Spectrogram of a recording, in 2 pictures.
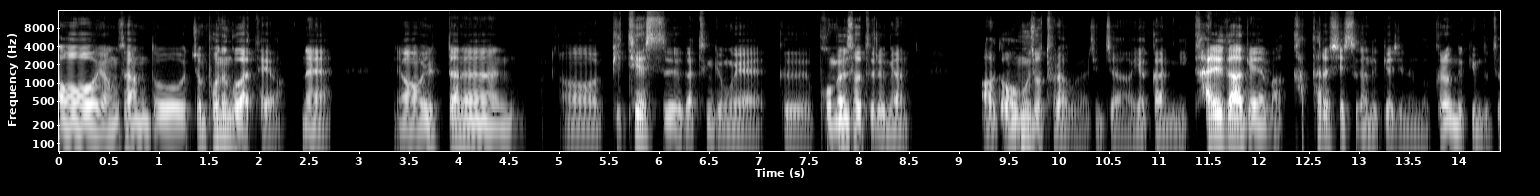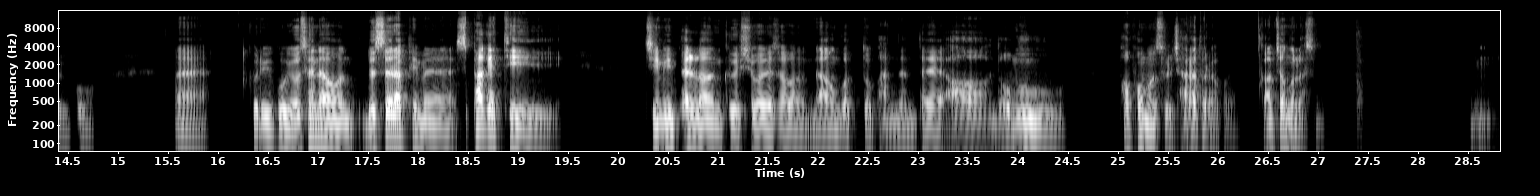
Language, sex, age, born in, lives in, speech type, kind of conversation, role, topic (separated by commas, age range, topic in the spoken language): Korean, male, 45-49, South Korea, United States, conversation, podcast, guest, 요즘 음악 취향이 어떻게 달라졌나요?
